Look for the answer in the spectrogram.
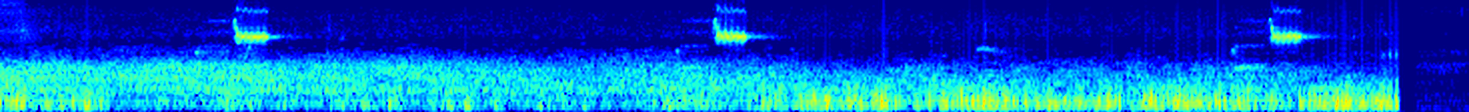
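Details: Loggerhead Shrike, a male claiming territory at a rest stop on a May drive through Nebraska, Colorado, Utah or Nevada, giving short, sharp high notes spaced two to three seconds apart over strong wind and passing traffic.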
